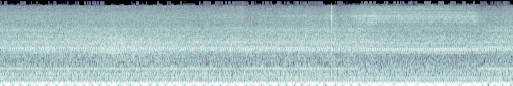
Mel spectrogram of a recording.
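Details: Detroit Diesel-powered car crusher whose hydraulic tank was found holed by a bump, which explained why it held so little oil. A steady, deep drone with a constant hydraulic hum and no knocks, squeals or surging; running normally.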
